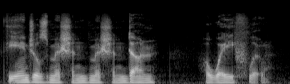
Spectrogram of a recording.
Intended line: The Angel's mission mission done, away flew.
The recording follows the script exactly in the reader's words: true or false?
true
